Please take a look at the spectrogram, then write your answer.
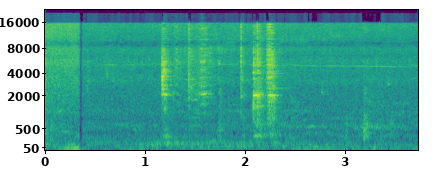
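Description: Ingredients for South Indian namkeen poha fry until brown over a low gas flame, giving a soft sizzle under several scrapes and clinks of a utensil against the pan, heard up close.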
